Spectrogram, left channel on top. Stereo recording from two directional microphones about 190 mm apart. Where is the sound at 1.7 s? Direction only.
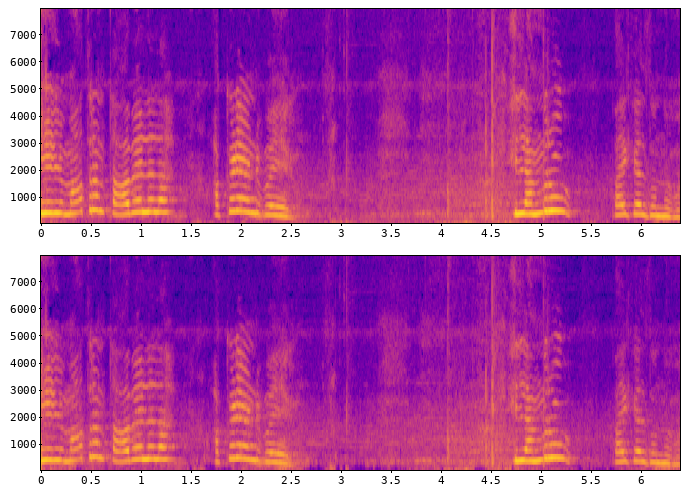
10° left (ahead or behind).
